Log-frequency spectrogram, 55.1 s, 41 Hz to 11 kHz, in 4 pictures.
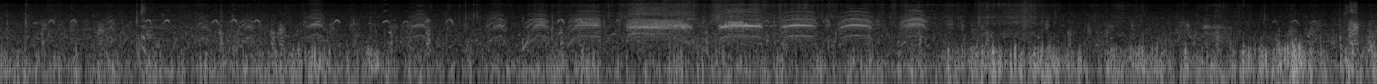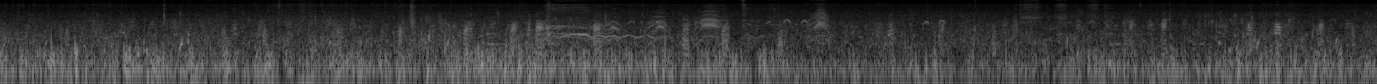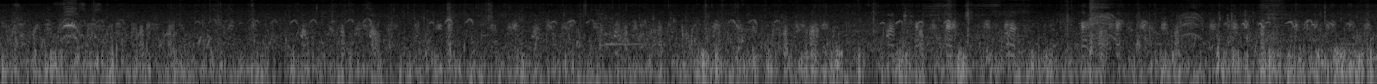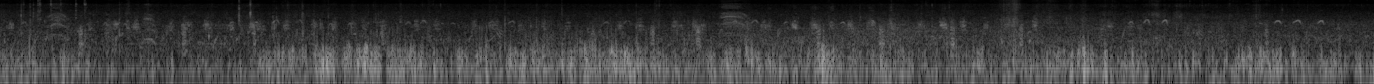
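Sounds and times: ducks quacking: 0:00.2 - 0:09.7, 0:10.4 - 0:54.7
swans calling: 0:00.4 - 0:09.4, 0:18.1 - 0:23.3.

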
